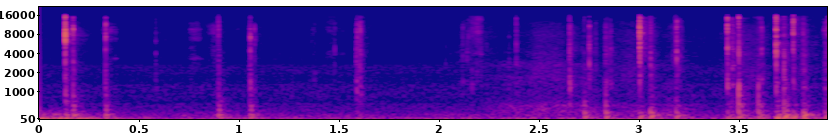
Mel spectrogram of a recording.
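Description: Long acrylic nails tap typing strokes on a MacBook Pro keyboard with black plastic keys set in an aluminum body. Nine short, sharp, bright clicks are heard over a steady low rumble, with the taps growing denser and louder toward the end.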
